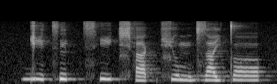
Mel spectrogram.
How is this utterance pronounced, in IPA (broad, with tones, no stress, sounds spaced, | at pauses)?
ɡ i˥˧ t͡s ĩ˦ t̚ t͡sʰ i˦ t͡ɕʰ a˨ k̚ ɕ o˥˧ m d͡z a˥˧ j t̪ ɔ˦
